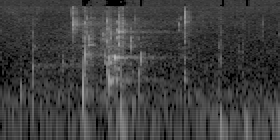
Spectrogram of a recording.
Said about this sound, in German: Oder Wassertropfen.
